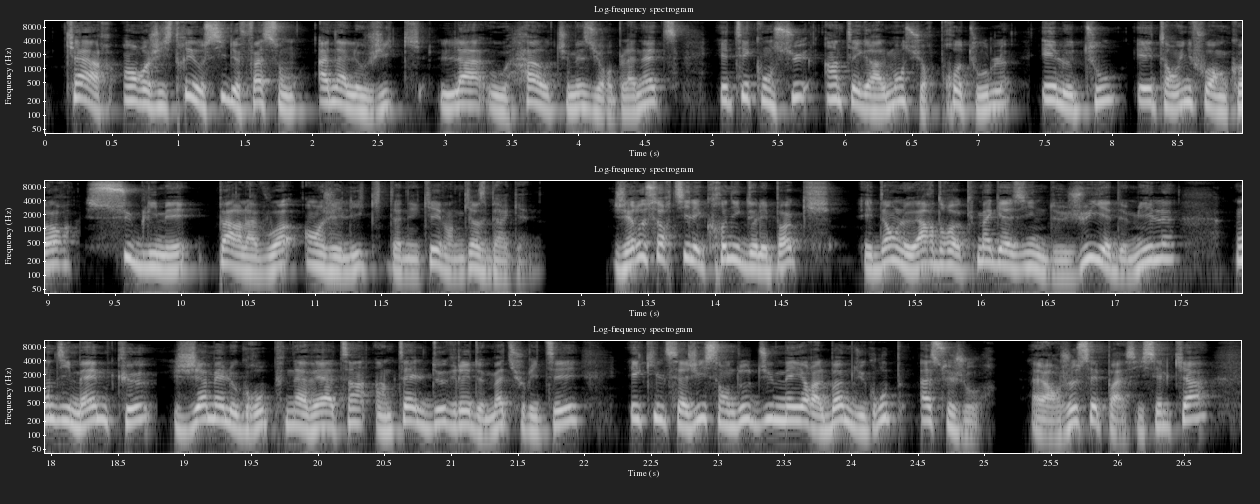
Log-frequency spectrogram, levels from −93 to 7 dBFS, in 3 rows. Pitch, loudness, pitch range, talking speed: 170 Hz, -22 LUFS, 140-210 Hz, 185 wpm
